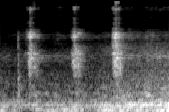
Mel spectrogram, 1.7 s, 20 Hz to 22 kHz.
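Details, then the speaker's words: Proton Saga BLM water pump removed after 4 years of use, spun by hand: gritty rasping rumble with scraping bursts from a worn bearing, no coolant leak, impeller still good. "Ha kuat kan bunyi dia kan? Bunyi bearing dia tu dah berbunyi."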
